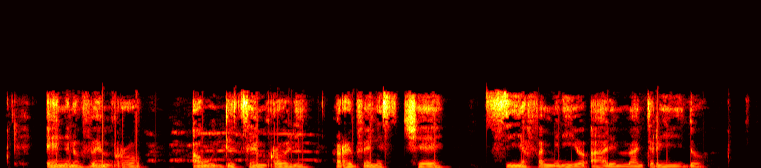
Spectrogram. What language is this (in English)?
Esperanto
